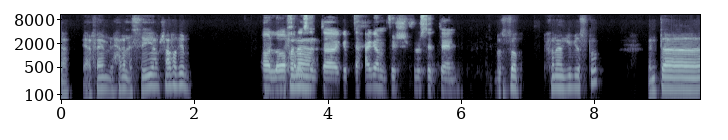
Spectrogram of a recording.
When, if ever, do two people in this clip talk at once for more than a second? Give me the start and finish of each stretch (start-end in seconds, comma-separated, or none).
none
